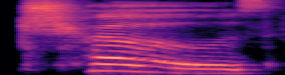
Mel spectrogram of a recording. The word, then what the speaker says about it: chose: Sometimes people accidentally put a Z there because it sounds kind of like chose, but this is an S spelling that one.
